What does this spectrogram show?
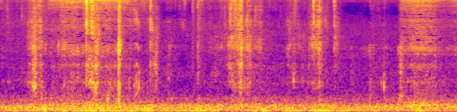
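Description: A person chewing food close to the microphone, with faint crunchy bites and scattered mouth clicks.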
